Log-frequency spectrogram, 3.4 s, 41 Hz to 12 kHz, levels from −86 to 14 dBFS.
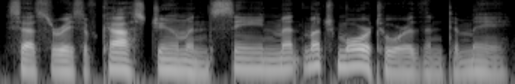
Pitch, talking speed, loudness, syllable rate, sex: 105 Hz, 225 wpm, -23 LUFS, 5.6 syllables/s, male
